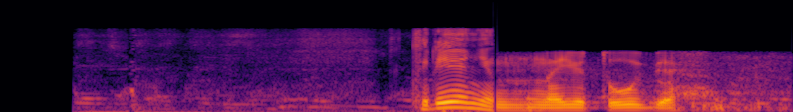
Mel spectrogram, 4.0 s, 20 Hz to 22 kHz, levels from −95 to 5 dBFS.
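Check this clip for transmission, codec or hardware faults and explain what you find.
Two faults are audible in the speech.

Damaged data in a compressed stream, 0.61 to 0.69 s: corrupted bytes make the decoder misread those frames and hunt for the next valid header. The result is a short glitch of about 70 ms.

Input switched to a poorer device, from 2.48 s to the end: the capture path changes, likely to a lesser microphone or a headset call profile. After a 20 ms gap the sound turns dull and boxy with nothing above 3.2 kHz. The level shifts by around 5 dB, and a new background noise sits roughly 35 dB under the speech.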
